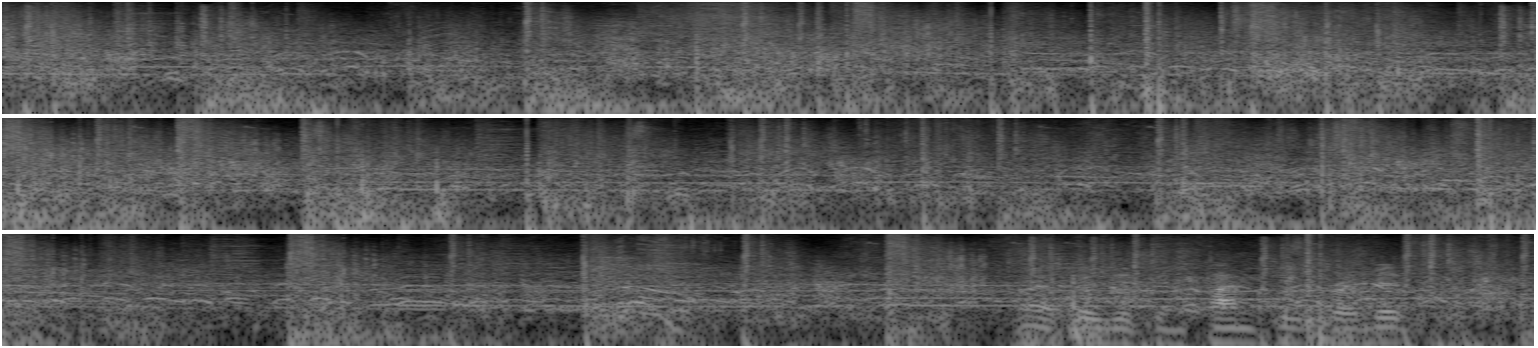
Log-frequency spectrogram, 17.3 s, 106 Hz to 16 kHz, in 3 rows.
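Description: Dense musket gunfire and booming mortar fire fill an Age of Empires 3 Definitive team battle, with rapid overlapping volleys and thuds throughout and a voice talking underneath.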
